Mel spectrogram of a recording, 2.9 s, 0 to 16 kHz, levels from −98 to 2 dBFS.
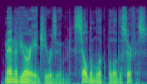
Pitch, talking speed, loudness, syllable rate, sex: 90 Hz, 225 wpm, -19 LUFS, 6.6 syllables/s, male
